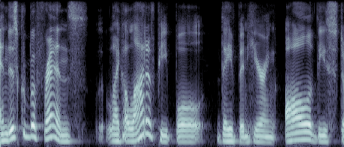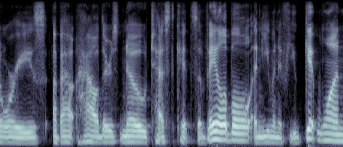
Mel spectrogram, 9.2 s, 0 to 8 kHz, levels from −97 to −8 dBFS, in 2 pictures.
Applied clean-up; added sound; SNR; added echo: none; none; none; none.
